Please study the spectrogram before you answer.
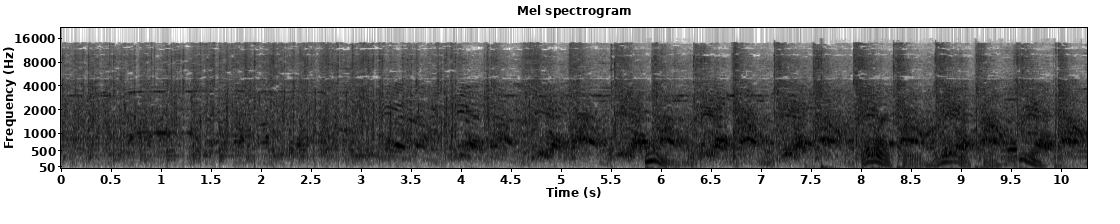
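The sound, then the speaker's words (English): A Cuban group chanting loudly in unison, a massed crowd of voices that stays dense and sustained, with a regular rhythmic pulse, like beating or clapping, emerging in the second half. “Here's another Cuban group chanting.”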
